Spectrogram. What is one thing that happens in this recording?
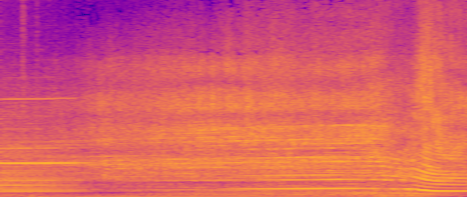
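A race car engine approaches with a rising roar and drops in pitch as it speeds past.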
